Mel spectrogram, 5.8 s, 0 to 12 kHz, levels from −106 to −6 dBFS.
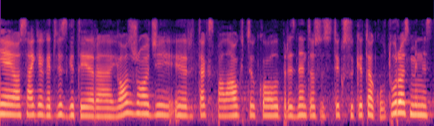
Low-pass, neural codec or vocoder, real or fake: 7.2 kHz; none; real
